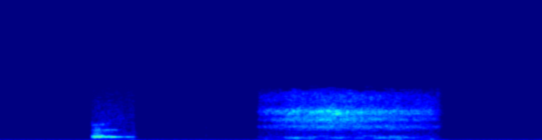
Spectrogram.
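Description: A short, sharp intake of air is followed by a longer, steady deep breath with a soft airy hiss during a breathing exercise. No one speaks.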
